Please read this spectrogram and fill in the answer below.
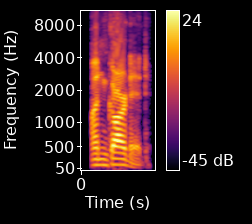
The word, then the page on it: unguarded: American English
